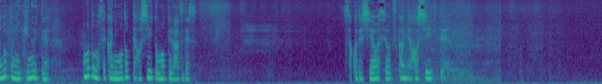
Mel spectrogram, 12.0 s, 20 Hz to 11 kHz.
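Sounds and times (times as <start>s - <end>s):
person speaking: 0.0s - 4.0s, 7.0s - 9.4s.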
